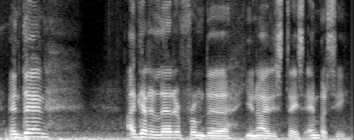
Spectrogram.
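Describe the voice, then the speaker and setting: A man with a Spanish accent speaks at a fairly quick pace. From Colombia. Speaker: entrepreneur and engineer. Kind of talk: personal storytelling vlog. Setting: outdoors in a park. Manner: halting, with repetitions.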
